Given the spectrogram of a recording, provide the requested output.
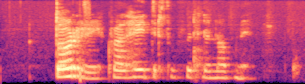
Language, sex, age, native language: Icelandic, female, 11, Icelandic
